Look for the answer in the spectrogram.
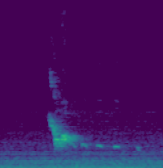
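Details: A budgerigar exploring a small cage gives a brief, bright chirp that sweeps down, followed by a few faint twitters.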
